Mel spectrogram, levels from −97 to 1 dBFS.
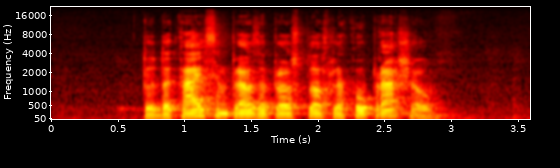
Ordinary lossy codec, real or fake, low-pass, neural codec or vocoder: none; fake; 19.8 kHz; vocoder, 44.1 kHz, 128 mel bands, Pupu-Vocoder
